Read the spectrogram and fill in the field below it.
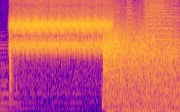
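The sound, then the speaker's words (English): A high, steady electronic whine hums for about two seconds, then breaks into a loud, roaring blast that rumbles on: a sci-fi weapon firing and a huge explosion, with no talking. “When he shoots it, we can't give him that. Pretty much like creates a fascinating monster-sized explosion.”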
